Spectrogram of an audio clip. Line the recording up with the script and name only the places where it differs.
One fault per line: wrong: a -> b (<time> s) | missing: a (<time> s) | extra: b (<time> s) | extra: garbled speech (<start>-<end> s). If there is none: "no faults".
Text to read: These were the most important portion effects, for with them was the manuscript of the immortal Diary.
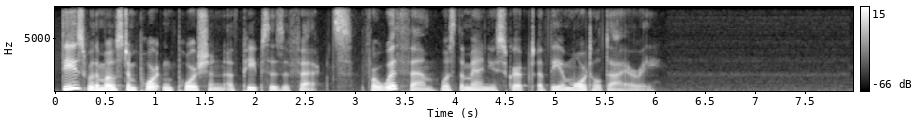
extra: of Pepys's (1.7 s)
